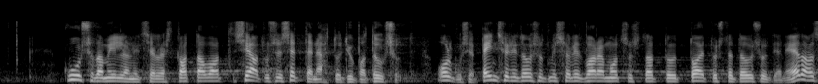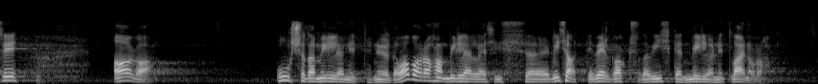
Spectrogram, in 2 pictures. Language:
Estonian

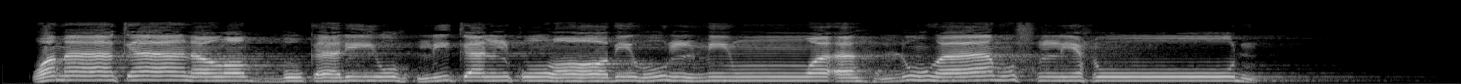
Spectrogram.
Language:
Arabic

